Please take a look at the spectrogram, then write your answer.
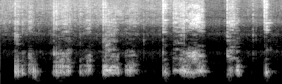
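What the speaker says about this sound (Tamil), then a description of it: "வெங்காயம் நல்லா வதங்கிட்டு இருக்கு." Shallots and big onions sautéing in a pan for a Tamil prawn kurma, heard as a series of close, repeated stirring scrapes over a soft sizzle, with brief pauses between strokes.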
